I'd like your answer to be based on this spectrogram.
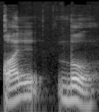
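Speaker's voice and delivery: قلبو stretched very slowly, syllable by syllable; drawn-out demo. Shown as a demonstration. Teacher modelling the word for students, very slow. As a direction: draw out قلبو slowly for the class. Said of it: "ما باید همان حرف را فقط آوازش را تلفظ کنیم".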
